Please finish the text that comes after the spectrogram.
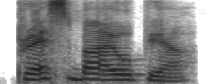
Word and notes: presbyopia: Indian

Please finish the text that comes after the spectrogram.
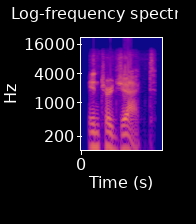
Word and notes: interject: American English

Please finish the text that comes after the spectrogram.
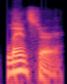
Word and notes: lancer: American English

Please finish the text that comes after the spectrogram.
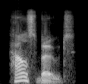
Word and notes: houseboat: British English

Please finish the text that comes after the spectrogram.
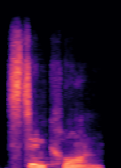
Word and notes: stinkhorn: Indian

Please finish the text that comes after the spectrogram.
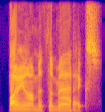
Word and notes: biomathematics: American English

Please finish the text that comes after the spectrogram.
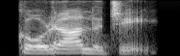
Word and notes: choreology: Indian

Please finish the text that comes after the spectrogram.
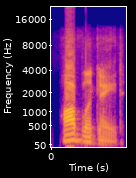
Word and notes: obligate: American English

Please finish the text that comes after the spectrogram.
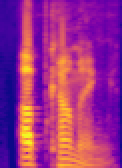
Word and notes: upcoming: American English

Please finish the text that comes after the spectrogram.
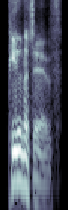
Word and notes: punitive: British English

